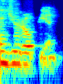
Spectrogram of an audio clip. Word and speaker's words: European: Here U, if you write Y, double O, U, U, that is quite similar with university's U, university.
